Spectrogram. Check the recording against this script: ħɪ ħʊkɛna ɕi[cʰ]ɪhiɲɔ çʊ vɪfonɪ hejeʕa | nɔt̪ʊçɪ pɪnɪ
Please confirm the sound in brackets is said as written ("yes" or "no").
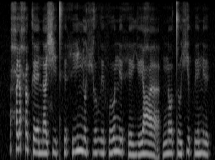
no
